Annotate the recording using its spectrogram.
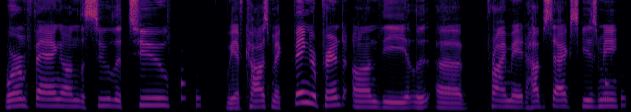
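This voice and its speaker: A man co-hosting a casual product live stream, chatty and quick, sometimes short of breath. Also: a little high, a little mellow, clean tone, no room sound, studio quality. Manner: chatty, talks fast and runs out of breath.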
